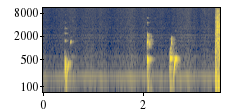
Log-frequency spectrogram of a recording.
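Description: Liquid glugs from a bottle tipped bottom-up while someone drinks, suction making the noise as air fills the empty space: three hollow, gulping plops at uneven intervals, fairly quiet over a steady low hum, ending in a sudden burst of noise.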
